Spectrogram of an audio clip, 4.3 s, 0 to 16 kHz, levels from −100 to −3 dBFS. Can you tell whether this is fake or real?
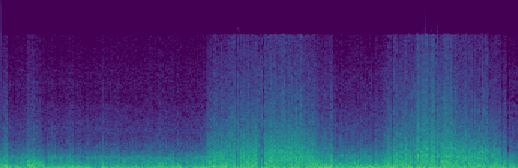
real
